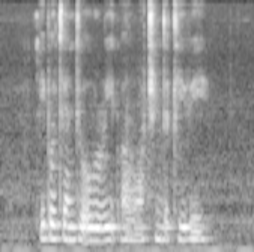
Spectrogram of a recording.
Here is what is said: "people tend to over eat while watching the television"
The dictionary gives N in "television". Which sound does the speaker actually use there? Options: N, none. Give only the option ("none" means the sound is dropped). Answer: none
